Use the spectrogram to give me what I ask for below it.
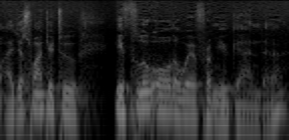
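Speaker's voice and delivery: usual speaking voice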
